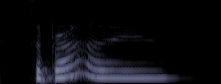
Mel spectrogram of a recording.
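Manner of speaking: loud, high cheery Surprise!; spring it on him with jazz hands; bright, hammed-up party shout; surprise reveal.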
